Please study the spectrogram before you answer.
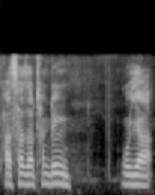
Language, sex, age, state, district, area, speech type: Bodo, male, 60+, Assam, Kokrajhar, urban, spontaneous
